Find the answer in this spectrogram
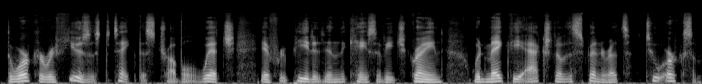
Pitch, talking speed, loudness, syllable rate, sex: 125 Hz, 215 wpm, -22 LUFS, 6.0 syllables/s, male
